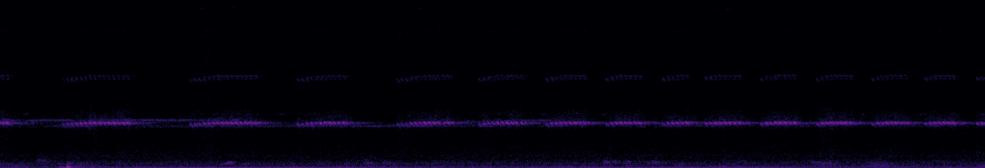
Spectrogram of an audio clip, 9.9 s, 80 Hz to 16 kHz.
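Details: Grass insects at Wonhyosa temple on Mudeungsan at nightfall, October 2024, sing a steady, finely pulsed high trill; a single sharp knock comes near the start, and a faraway temple bell drones deep beneath.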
